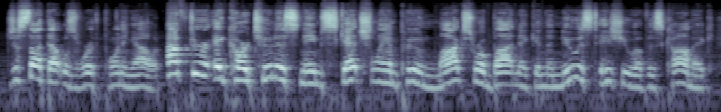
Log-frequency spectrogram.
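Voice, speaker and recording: Music plays behind a mid-pitched host recording a scripted review voice-over. The delivery is casual and dry, with offhand asides, like someone working through a ranked list of cartoon episodes. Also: expressive, moderate pace, few pauses, a little mellow.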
